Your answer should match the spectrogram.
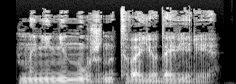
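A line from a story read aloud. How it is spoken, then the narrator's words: Through gritted teeth. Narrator (Russian): процедил Руфус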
